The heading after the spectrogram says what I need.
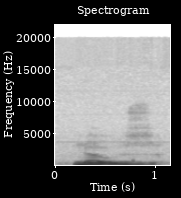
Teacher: So because our O is voiced, our S is going to be voiced. So it sounds a little more like a Z.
